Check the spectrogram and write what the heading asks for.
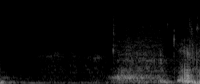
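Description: A wooden cabinet drawer sliding shut on its metal runners: one short rumbling slide of under a second, about halfway in.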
